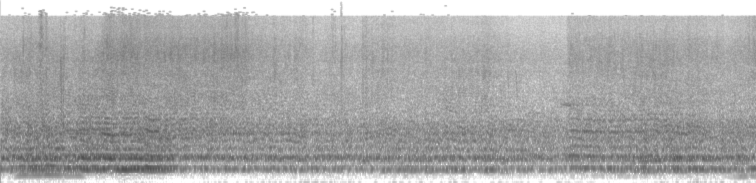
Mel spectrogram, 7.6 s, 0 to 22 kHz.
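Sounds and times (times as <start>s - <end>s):
honey bee buzzing: 0.0s - 7.5s.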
